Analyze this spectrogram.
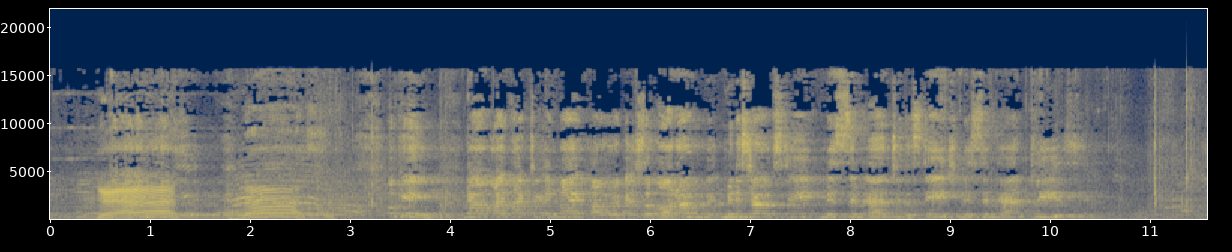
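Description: A woman sings into a microphone through loudspeakers outdoors.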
